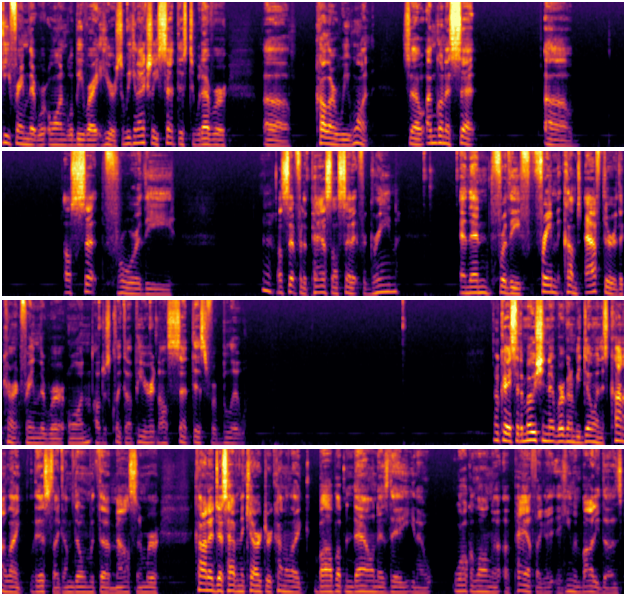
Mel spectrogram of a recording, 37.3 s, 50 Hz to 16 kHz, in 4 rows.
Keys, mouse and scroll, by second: 1.8 click, 13.8 click, 15.7 click, 16.1 click, 16.3 double click, 20.1 click, 20.9 click, 24.6 click.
